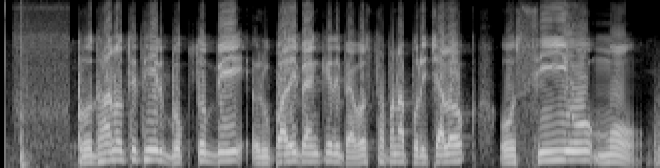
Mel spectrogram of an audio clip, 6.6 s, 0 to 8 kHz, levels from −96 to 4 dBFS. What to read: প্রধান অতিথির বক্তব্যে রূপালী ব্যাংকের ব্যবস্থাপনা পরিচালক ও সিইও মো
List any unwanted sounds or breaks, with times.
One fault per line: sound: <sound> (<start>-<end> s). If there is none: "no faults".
sound: thud (0.2-0.5 s)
